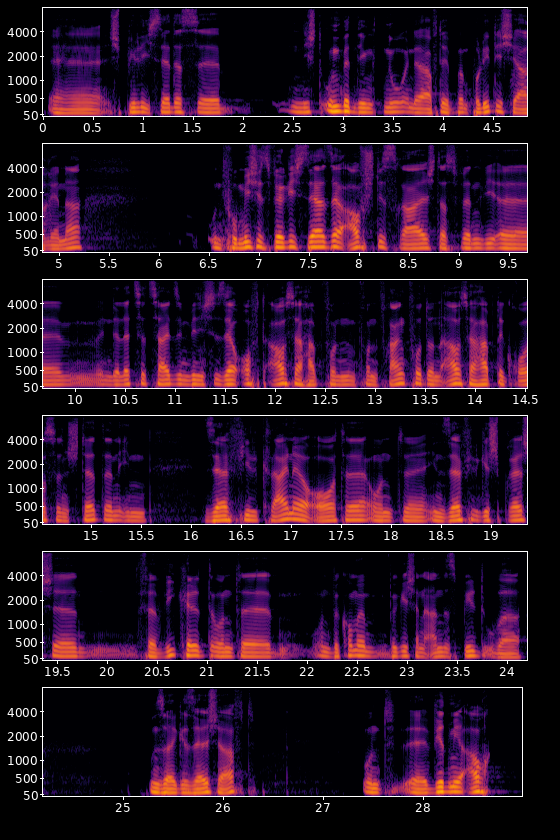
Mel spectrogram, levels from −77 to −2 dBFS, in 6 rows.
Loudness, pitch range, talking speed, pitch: -28 LUFS, 110-130 Hz, 150 wpm, 120 Hz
